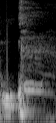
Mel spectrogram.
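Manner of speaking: a very high squeal that tips into laughter; shriek into laugh. Retold or imitated. Friends stuck in the car shriek, then laugh. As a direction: shriek in exasperation, then crack up.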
